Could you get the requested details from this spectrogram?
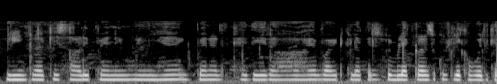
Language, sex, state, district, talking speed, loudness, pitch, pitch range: Hindi, female, Bihar, Darbhanga, 275 wpm, -17 LUFS, 215 Hz, 215-220 Hz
